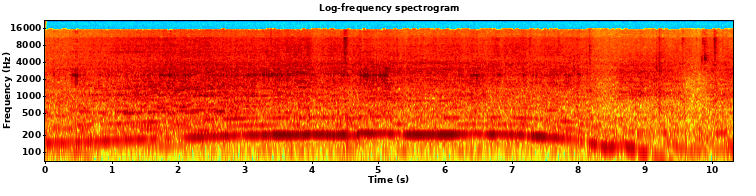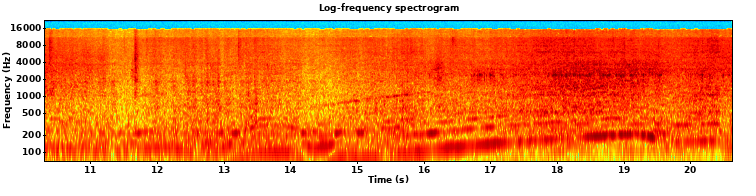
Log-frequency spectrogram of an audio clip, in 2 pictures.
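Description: Renault Clio 2 RS race car's four-cylinder engine heard from inside the cabin at track speed. It holds high revs for several seconds, then the revs fall steeply about eight seconds in and stay low with short steps, climb again and drop just before the end.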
